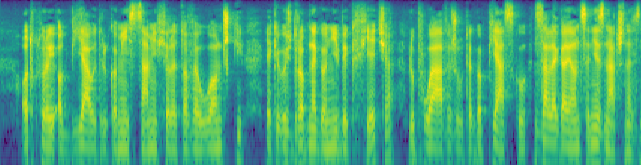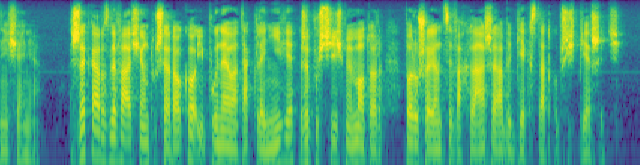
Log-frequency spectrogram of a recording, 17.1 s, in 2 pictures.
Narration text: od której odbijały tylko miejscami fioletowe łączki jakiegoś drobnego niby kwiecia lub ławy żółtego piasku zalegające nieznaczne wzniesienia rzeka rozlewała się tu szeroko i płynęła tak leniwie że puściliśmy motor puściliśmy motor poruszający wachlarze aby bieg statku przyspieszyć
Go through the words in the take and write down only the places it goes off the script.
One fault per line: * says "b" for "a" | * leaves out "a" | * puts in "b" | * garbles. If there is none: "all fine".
* leaves out "puściliśmy motor"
